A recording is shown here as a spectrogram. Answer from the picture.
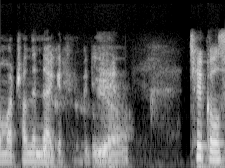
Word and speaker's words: TCL: concept of calling them tickles what do you make we make because it's TCL transparent crypto Ledger and if you're gonna say it right you're not gonna say TCL just easier to say tickle so what do you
